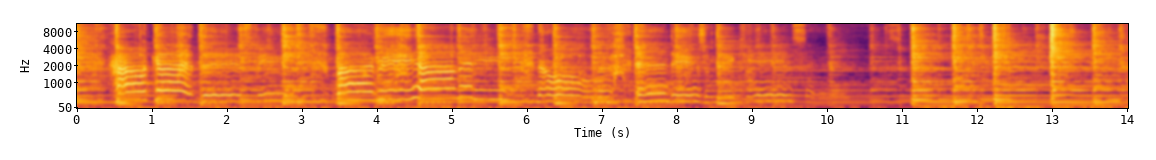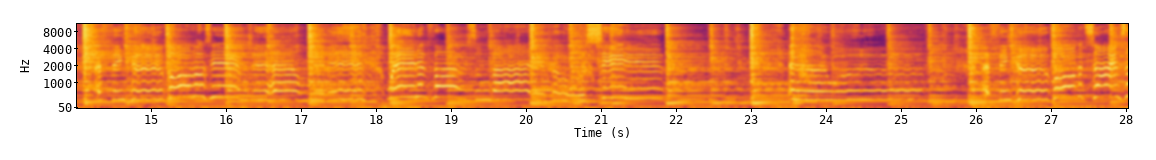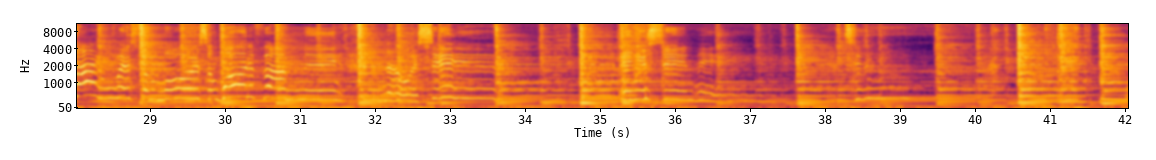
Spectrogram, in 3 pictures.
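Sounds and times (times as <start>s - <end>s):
woman singing: 0.0s - 11.6s, 13.9s - 42.0s
acoustic guitar: 0.0s - 42.0s.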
